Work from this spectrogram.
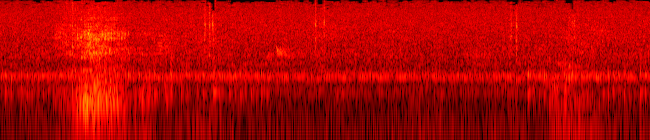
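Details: A Bengal tiger at Nahargarh Biological Park, one of two tigers there, gives one short deep roar, then quiet with a steady background hum.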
